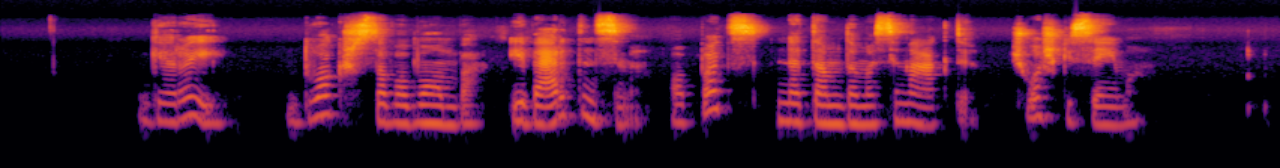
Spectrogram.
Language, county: Lithuanian, Klaipėda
